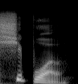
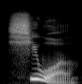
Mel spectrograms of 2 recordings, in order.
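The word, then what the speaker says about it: 시월: Angka 10 itu ship. Harusnya ship wall. Tapi, tapi pengucapannya menjadi shewall. Shewall. Huruf P di akhir kata ship juga hilang ya. Tepat sekali. Ini untuk kelancaran pengucapan saja.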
